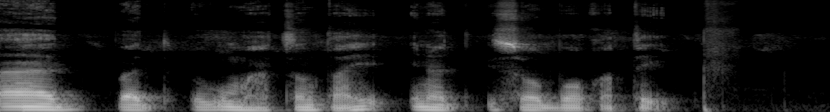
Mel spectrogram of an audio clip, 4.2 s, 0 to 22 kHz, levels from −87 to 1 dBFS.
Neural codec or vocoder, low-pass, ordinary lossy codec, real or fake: none; none; none; real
